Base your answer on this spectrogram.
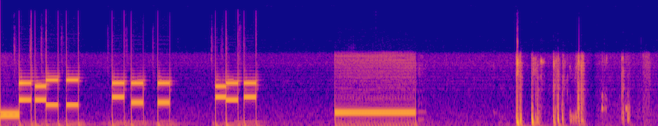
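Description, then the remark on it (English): Telephone keypad tones beep out in three quick clusters of button presses as someone dials a woman's phone number to call her, followed by a single sustained electronic tone and then some brief clicking, muffled sounds at the end. “We're just going to get her phone number from you, and we're just going to try to give her a call and see if we can't talk to her first and then introduce you guys to each other, okay?”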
